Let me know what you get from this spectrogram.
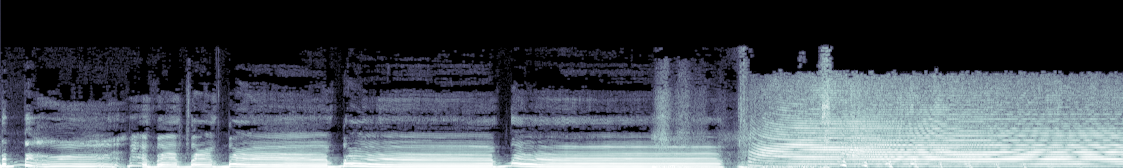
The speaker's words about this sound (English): Is that an air raid siren? Is that what that is? Sounds like it to me.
